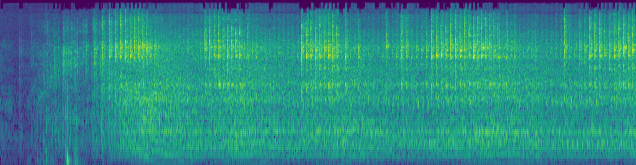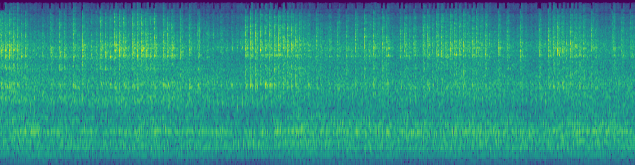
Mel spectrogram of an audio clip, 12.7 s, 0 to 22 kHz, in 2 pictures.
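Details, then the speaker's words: Free curbside MTD Yard Machines push mower, Briggs 550EX Series ReadyStart auto choke, plastic carburetor: starts after 3 pulls but runs rough, pitch hunting about once a second; surging from dirty carburetor, main jet suspected clogged, fixed by carb clean. "Starts right up after 3 pulls. You could tell it runs kind of rough. Sounds like to me that it just needs a carb clean."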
